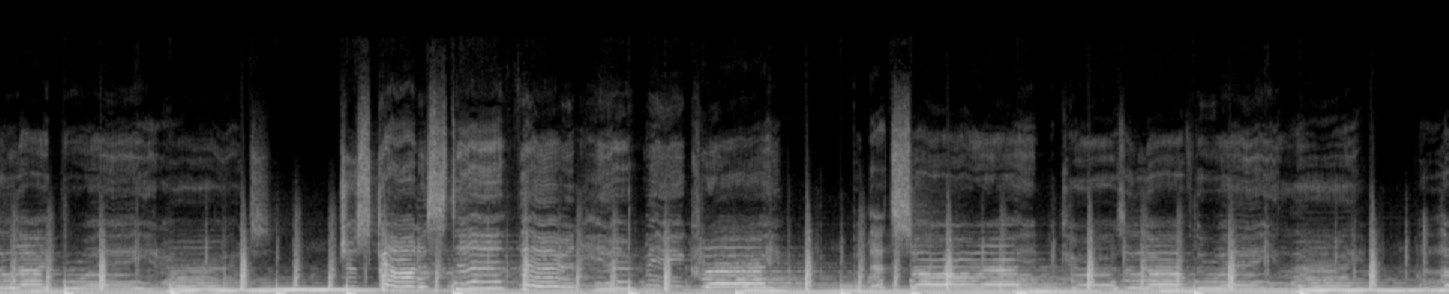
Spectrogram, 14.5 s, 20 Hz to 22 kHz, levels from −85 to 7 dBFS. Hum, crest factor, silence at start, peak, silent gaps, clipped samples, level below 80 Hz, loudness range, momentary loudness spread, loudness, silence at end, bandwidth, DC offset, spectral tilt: none; 12 dB; 0 s; 0 dBFS; none; under 0.1%; -18 dBFS; 1 LU; 5 LU; -14 LUFS; 0 s; 13.5 kHz; under 0.1%; -6 dB/octave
